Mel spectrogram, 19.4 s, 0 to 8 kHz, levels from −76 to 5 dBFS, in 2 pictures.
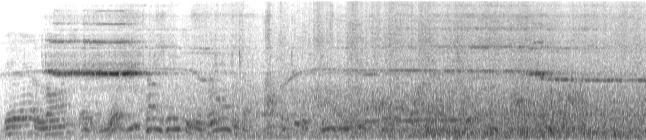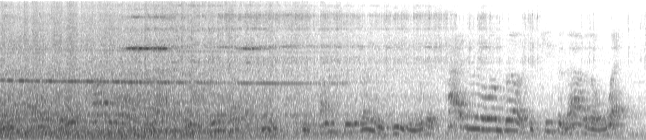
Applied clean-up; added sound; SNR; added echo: none; Train; -4 dB; reverberation time 2.4 s.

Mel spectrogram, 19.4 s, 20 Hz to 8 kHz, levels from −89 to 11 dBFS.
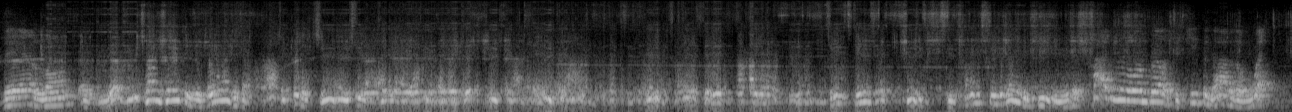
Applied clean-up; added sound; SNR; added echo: neural separator model SepFormer DNS4.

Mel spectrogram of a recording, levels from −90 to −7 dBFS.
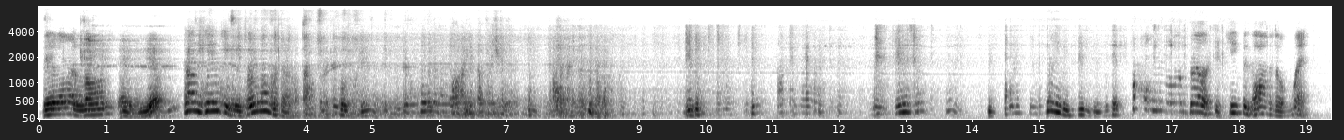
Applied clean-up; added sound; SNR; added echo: neural mask model DeepFilterNet 3.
